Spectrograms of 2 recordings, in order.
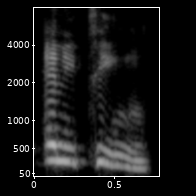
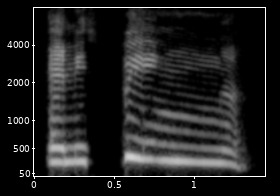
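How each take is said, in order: First: "anything" said as "anyting"; Creole t sound. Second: "anything" with a drawn-out, clear th; tongue-between-teeth th in "anything"; English th sound. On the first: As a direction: use a hard t in the middle of "anything". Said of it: "that difference between the t". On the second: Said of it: "and the th". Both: Shown as a demonstration.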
